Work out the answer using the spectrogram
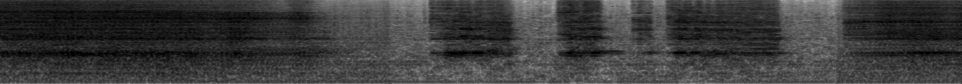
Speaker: I'm going to get a lot of vibration down there though, because there's nothing to support the wood as I cut. You can hear the screeching sound, so I know I don't have a lot of support down there.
